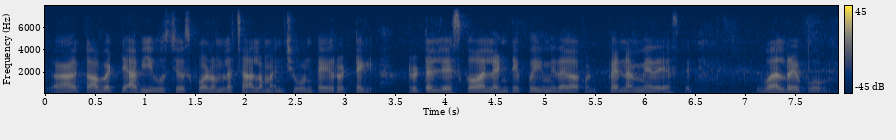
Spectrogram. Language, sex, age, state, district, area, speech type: Telugu, female, 30-45, Telangana, Hyderabad, urban, spontaneous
